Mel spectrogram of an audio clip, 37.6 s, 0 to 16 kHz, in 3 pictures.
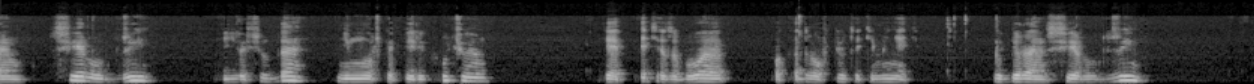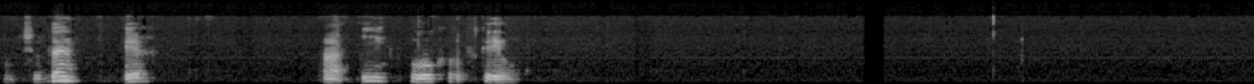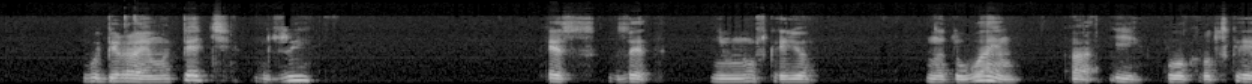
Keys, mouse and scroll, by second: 1.0 g, 6.1 click, 9.7 click, 10.9 g, 15.7 a, 20.3 click, 23.4 scroll down 4, 24.4 scroll down 2, 26.2 click, 27.3 g, 35.5 a.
